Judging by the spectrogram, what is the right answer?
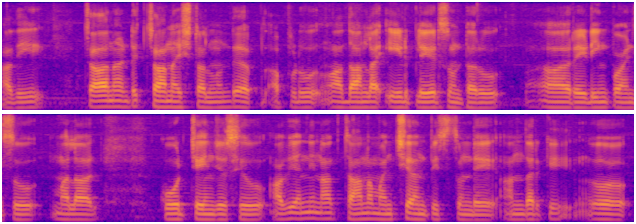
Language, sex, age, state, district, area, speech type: Telugu, male, 18-30, Telangana, Ranga Reddy, urban, spontaneous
